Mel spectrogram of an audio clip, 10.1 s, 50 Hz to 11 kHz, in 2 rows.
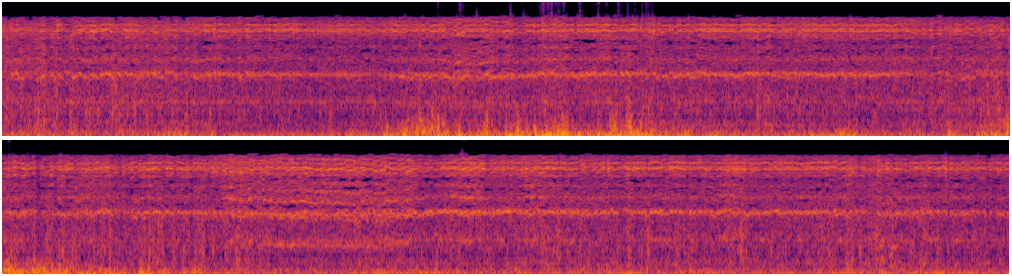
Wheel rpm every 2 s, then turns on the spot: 230, 230, 230, 220, 230.
none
